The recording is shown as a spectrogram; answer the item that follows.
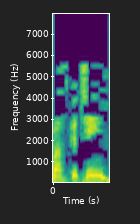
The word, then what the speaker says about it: Muscatine: If you ever visit, how do you say, Muscatine or Muscatine? – Yes, Muscatine.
